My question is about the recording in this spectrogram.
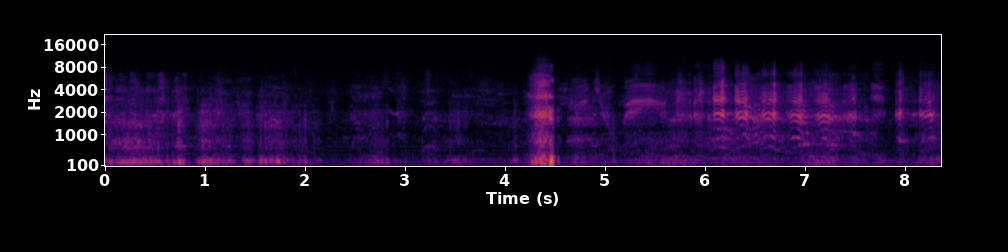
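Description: Faint voices and laughter, low in level, with one short sharp thump about halfway through.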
